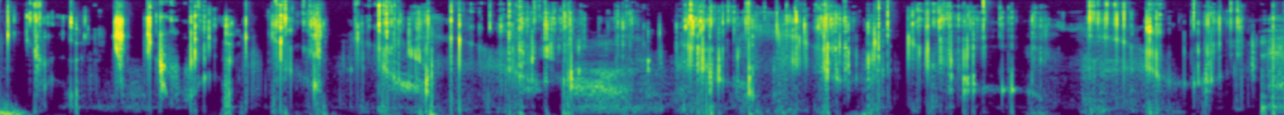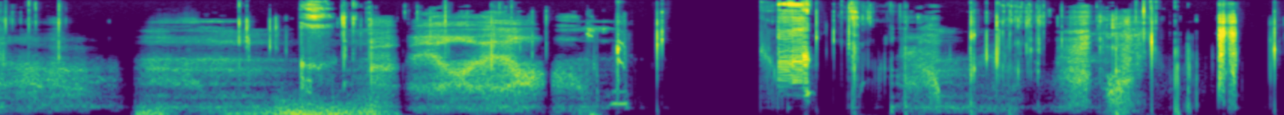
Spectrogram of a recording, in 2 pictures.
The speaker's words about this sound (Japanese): 気がつきましたか。耳なめの音、より下品になっています。この咀嚼するような品のない音、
